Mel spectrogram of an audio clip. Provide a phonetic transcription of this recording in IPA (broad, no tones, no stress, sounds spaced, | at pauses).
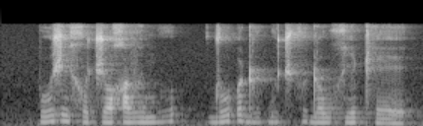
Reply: p u ʒ i x o t͡ʃ o χ ə v i m ṳ | d u ʔ u ɖ ṳ ɓ ṳ t͡ʃ θ ṳ ɖ o w x i ʈʰ e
